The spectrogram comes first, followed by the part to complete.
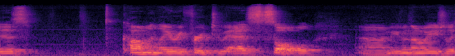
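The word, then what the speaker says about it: sol: used to singing uh this syllable right here Soul we spell it s so but most of the time we just forget about the L and it's kind of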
